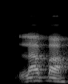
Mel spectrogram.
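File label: "labah", Malay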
